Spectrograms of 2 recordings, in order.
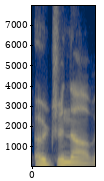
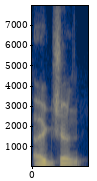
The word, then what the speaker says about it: Arjun: you never never someone some people say urjunov and actually it's just Arjun you know like the a is like uh it's a different way it's like Arjuna like that yeah Arjuna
